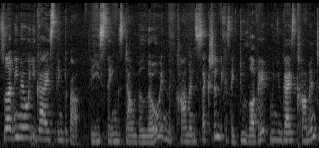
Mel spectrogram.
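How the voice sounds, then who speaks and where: A woman's fairly high voice at a fairly quick pace, hardly any pauses, over noticeable background noise. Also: lively intonation. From Puerto Rico. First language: Spanish. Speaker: crochet podcaster. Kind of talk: casual podcast chat.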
